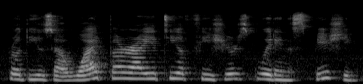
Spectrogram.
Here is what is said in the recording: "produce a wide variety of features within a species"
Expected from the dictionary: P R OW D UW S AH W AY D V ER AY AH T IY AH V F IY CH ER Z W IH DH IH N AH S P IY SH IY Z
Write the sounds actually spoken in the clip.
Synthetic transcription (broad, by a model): P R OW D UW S AH W AY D V ER AY AH T IY AH V F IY SH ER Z W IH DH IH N S P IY SH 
